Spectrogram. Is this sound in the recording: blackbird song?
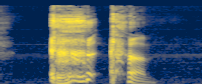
no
